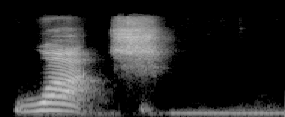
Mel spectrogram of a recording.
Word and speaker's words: watch: the trigraph in tch the t is silent so let's cross it out trigraph tch says now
